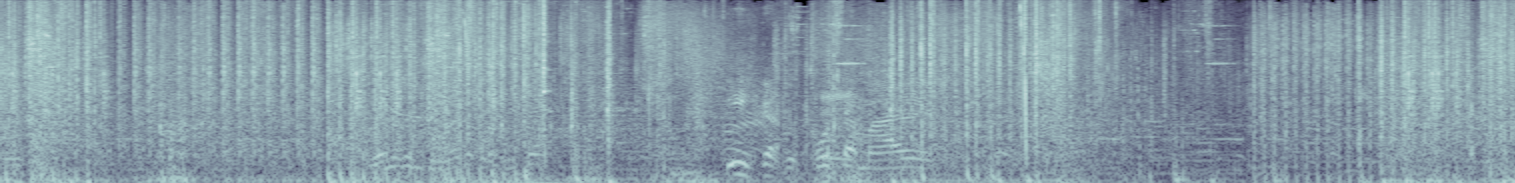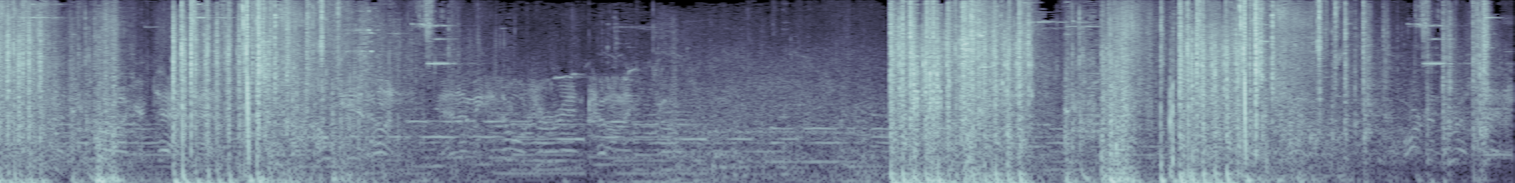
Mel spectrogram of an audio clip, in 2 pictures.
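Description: Rapid gunfire bursts loudly in quick volleys.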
